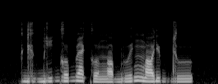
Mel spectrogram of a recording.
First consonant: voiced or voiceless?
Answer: voiced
